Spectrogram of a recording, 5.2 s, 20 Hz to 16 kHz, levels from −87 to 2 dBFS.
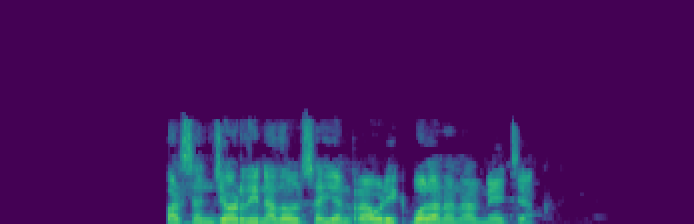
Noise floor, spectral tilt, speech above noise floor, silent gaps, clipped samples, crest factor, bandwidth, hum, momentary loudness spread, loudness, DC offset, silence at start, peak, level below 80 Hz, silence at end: -79 dBFS; -4 dB/octave; 57 dB; none; under 0.1%; 20 dB; 8 kHz; none; 9 LU; -22 LUFS; under 0.1%; 1.25 s; -6 dBFS; -70 dBFS; 1.2 s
